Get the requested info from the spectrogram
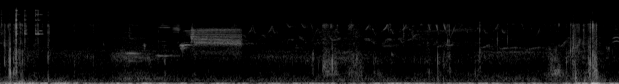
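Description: A bird gives a short call about two seconds in, over a steady low background noise. Scattered sharp clicks and taps run throughout, the strongest at the start and just before the end.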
